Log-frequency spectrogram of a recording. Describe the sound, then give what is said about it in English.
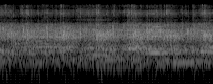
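An audience claps steadily in the name of the Lord Jesus, dense overlapping hand claps forming a continuous, fairly loud wash of applause with no clear individual beats and no speech. “Oh, somebody clap your hands into the wonderful name of the Lord Jesus.”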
